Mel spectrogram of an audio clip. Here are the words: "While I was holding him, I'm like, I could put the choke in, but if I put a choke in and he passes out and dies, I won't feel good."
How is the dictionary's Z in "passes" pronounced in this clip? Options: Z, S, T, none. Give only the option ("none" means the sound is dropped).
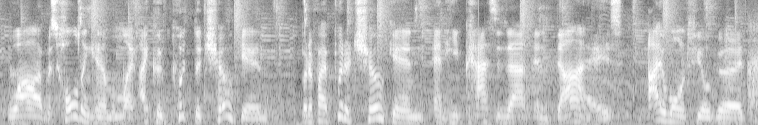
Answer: Z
